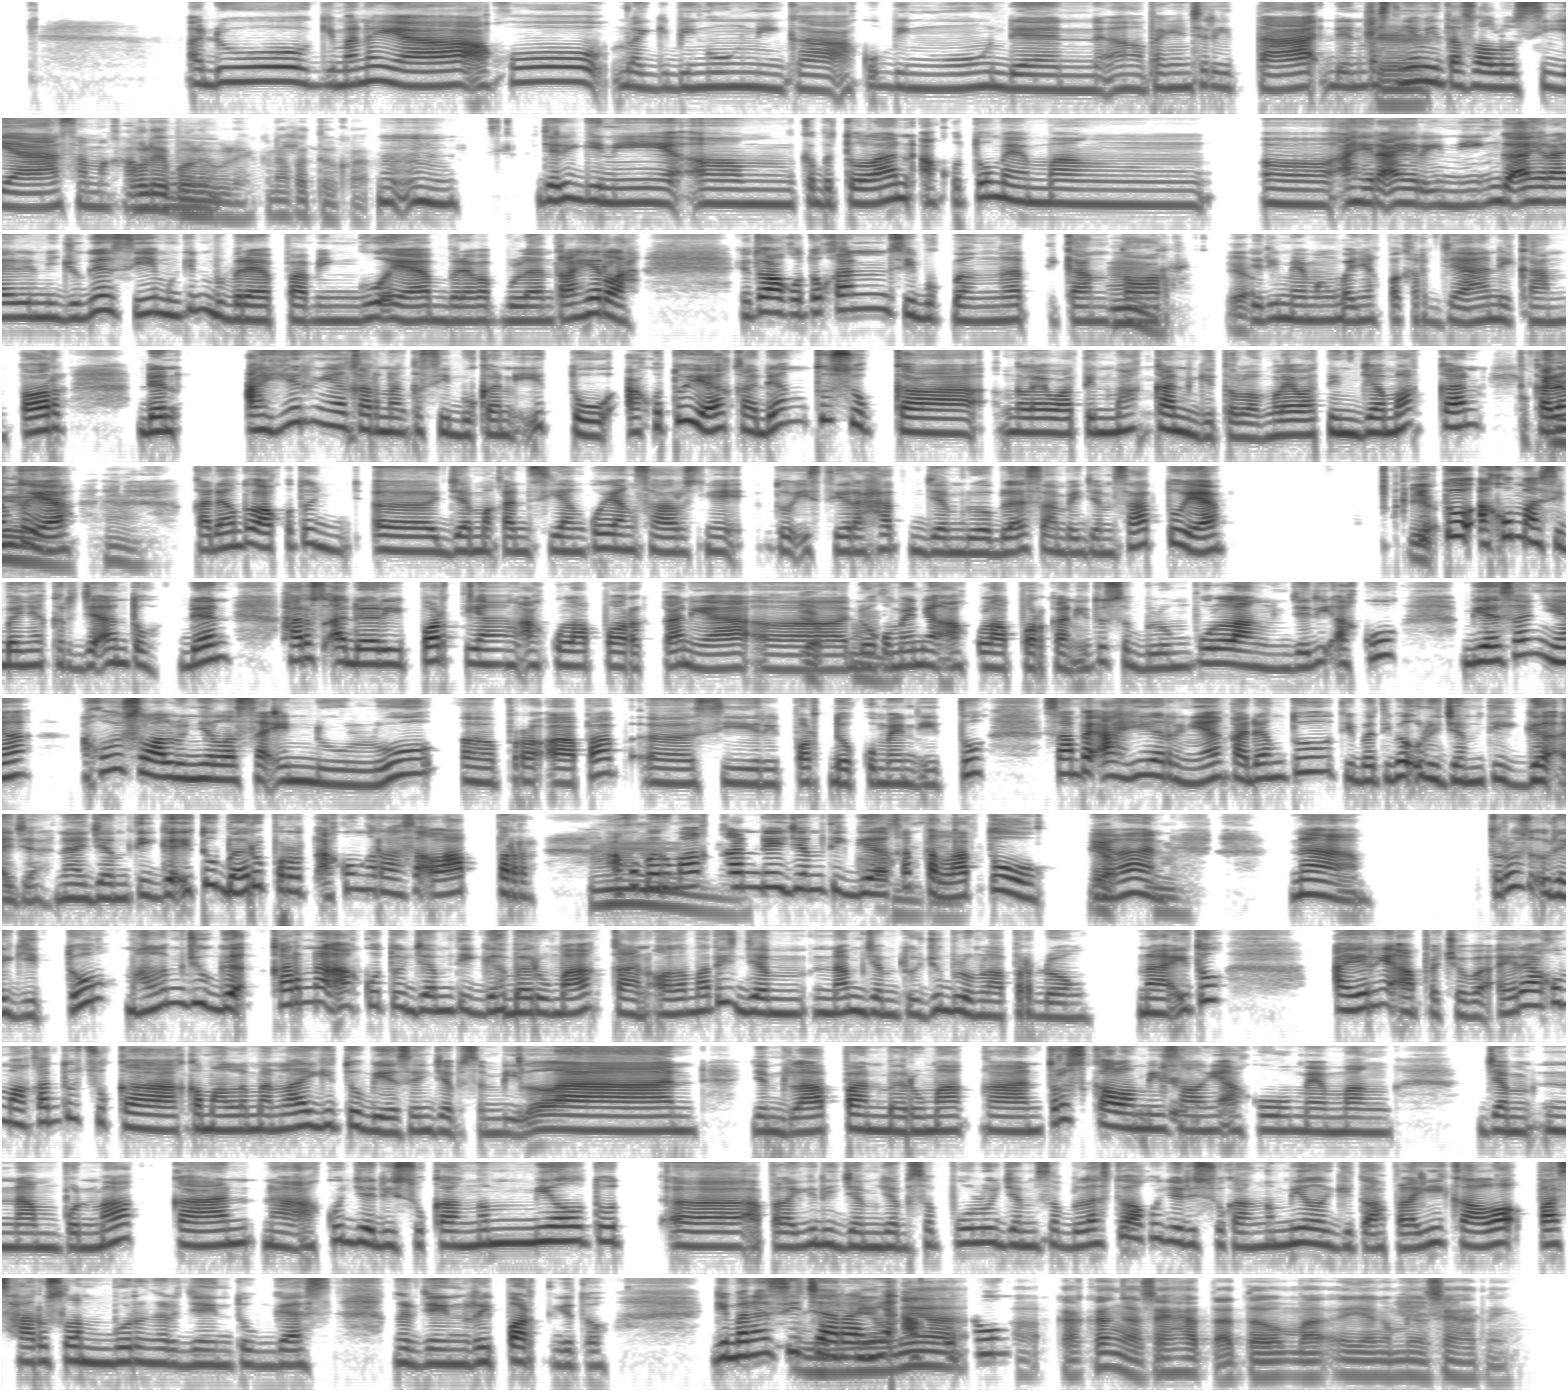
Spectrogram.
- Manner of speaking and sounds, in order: tapping; in English: "report"; in English: "report"; other background noise; "tuh" said as "tut"; in English: "report"
- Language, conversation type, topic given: Indonesian, advice, Bagaimana cara berhenti sering melewatkan waktu makan dan mengurangi kebiasaan ngemil tidak sehat di malam hari?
